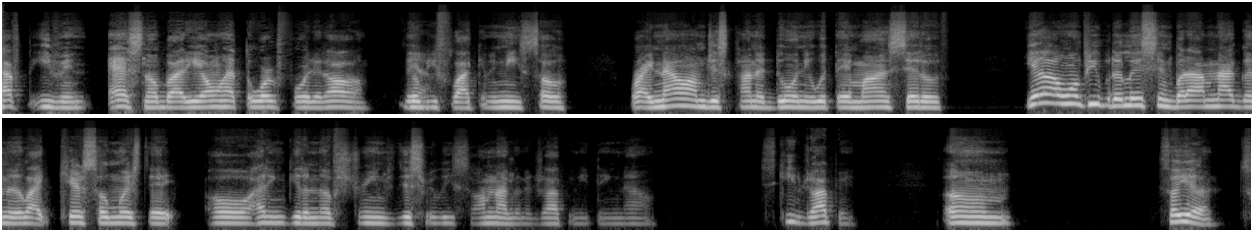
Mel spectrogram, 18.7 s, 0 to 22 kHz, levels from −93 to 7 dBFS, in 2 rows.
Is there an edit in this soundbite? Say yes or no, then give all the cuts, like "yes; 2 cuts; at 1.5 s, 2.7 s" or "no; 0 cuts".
no; 0 cuts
